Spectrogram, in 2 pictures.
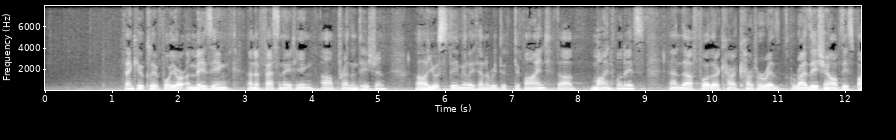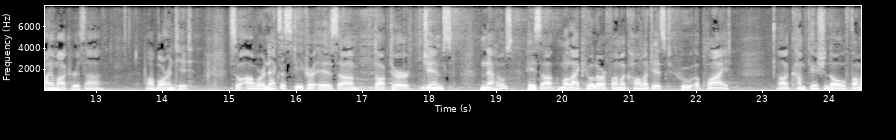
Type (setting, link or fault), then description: setting, large echoing room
